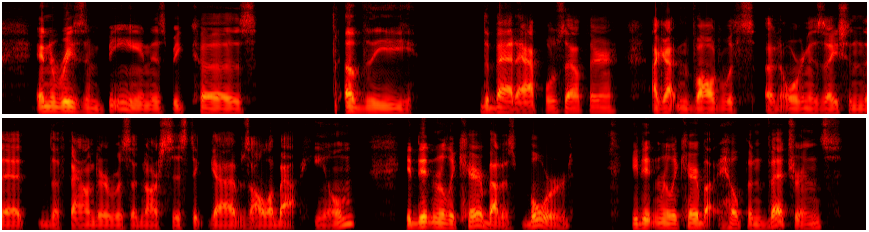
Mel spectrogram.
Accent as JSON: {"language": "English", "region": "Kentucky", "country": "United States", "tie": "born or raised there", "said": "So born and raised in Kentucky, graduated high school in 1997."}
